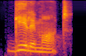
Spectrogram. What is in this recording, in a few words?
"guillemot", Indian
